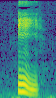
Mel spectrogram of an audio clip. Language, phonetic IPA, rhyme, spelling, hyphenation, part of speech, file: Hungarian, [ˈiːj], -iːj, íj, íj, noun, Hu-íj.ogg
- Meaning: bow (a weapon)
